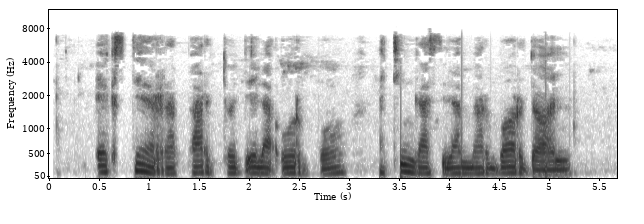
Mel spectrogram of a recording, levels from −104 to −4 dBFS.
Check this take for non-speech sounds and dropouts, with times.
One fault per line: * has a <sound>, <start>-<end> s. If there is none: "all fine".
all fine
